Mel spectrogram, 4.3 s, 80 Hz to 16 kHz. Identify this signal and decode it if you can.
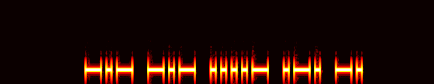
Morse code, heard as a keyed tone, about 22 wpm, 700 Hz. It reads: KK4RN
